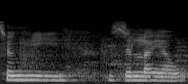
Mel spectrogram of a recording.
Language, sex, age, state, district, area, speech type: Bodo, female, 60+, Assam, Kokrajhar, rural, spontaneous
